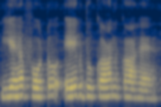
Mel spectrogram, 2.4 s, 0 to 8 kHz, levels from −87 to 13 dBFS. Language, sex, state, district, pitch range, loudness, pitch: Hindi, female, Uttar Pradesh, Shamli, 195-215 Hz, -15 LUFS, 210 Hz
